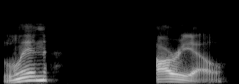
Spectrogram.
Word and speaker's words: Lynne Arriale: It's Lynn Ariel. Right. I pronounced that correctly. Okay. I confused myself about the possible things that I tried. Welcome Lynn Ariel to Piano Tech Radio Hour.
